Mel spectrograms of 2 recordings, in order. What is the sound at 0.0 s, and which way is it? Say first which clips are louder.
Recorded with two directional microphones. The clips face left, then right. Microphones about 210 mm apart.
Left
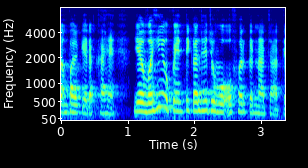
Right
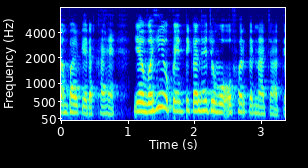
A woman's voice: right 5 dB; 45° right (ahead or behind).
